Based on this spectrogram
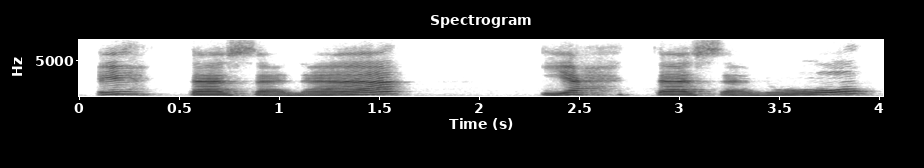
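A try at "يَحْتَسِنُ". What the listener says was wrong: Maklumnya mudhari belum benar. Ihtasana.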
